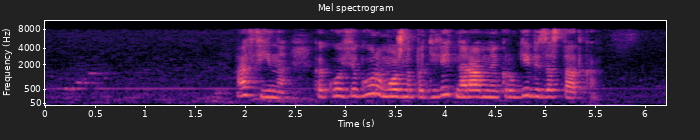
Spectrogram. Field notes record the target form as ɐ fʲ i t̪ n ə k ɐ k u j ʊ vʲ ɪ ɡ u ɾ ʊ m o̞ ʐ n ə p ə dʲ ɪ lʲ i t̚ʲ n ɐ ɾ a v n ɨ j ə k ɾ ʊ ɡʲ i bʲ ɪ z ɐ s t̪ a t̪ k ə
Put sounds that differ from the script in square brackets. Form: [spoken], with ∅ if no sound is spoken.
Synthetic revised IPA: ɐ fʲ i [∅] n ə k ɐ k u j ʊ [fʲ] ɪ ɡ u ɾ ʊ m o̞ ʐ n ə p ə dʲ ɪ lʲ i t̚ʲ n ɐ ɾ a v n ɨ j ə k ɾ ʊ ɡʲ i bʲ ɪ z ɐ s t̪ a t̪ k ə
